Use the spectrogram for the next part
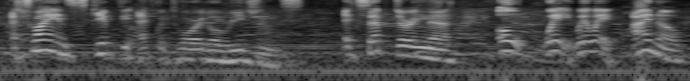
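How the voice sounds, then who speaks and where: A man's voice: on the high side, moderate pace, over music. A man voicing a pushy, rambling male spirit in an afterlife queue in a radio comedy. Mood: eager. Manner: eager, rambling, excitable. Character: chatty pushy male spirit waiting to be reborn.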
